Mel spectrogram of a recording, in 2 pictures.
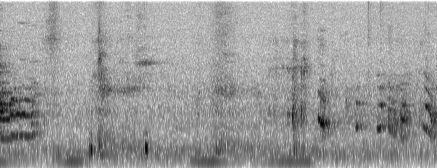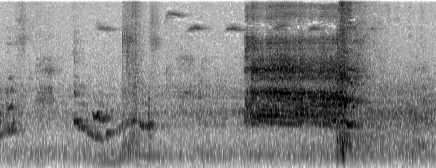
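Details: Pug named Cali, a female pet, making odd whining and grunting noises because she doesn't like being laughed at; short wavering whimpers and snorts, then a longer loud harsh burst near the end.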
